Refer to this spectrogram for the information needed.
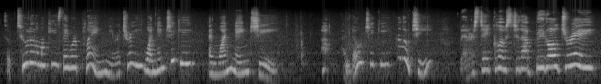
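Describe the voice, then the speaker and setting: A high-voiced woman in her fifties reads to small children like a storytime librarian. Her delivery swings widely in pitch and takes its time, with expressive, exaggerated phrasing. A little room noise sits behind her. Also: takes it slowly. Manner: animated, exaggerated, with audible gasps and hushed whispers. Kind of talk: expressive read-aloud storytime for young children. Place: indoor lounge, seated on a couch.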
